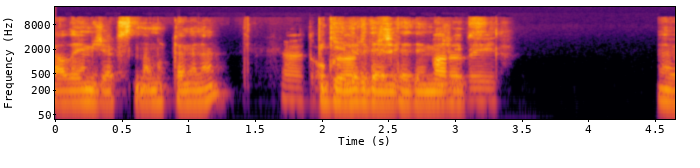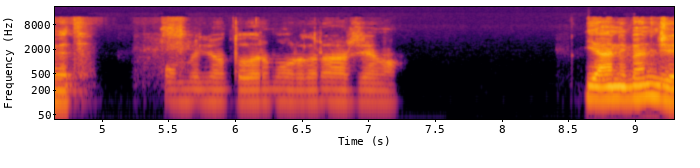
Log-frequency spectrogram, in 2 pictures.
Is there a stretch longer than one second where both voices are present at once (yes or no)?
yes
